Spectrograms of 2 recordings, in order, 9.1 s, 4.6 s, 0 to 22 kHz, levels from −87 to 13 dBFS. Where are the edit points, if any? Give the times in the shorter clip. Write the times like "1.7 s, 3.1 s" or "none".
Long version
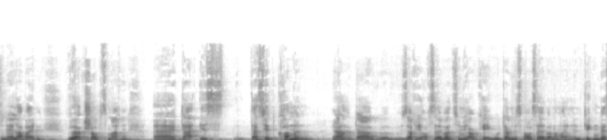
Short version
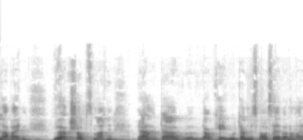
2.0 s, 3.0 s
